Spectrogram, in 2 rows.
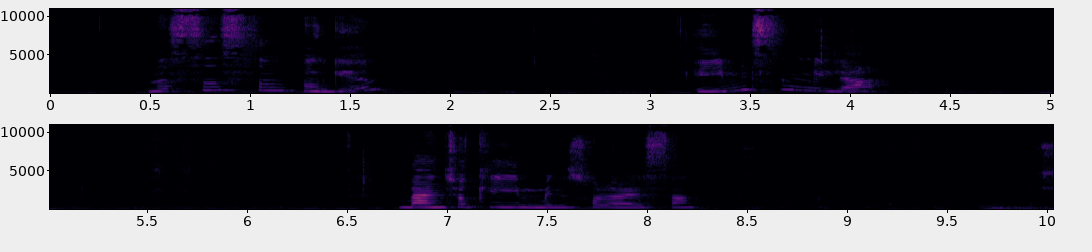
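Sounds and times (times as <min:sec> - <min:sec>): woman speaking: 0:00.5 - 0:01.8, 0:03.2 - 0:04.2, 0:06.7 - 0:08.4.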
